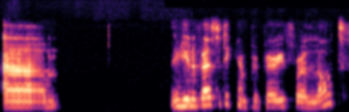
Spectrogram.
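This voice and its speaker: A woman's voice: medium pitch, normal speed, clean tone, dry recording, muffled recording. A middle-aged woman, a CEO guest in a live online interview who talks thoughtfully with many fillers and restarts. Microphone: video call.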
